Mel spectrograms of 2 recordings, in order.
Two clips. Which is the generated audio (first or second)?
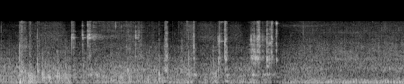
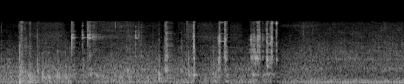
first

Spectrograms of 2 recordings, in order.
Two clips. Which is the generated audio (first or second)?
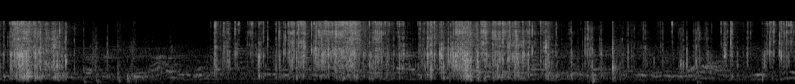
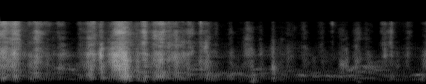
second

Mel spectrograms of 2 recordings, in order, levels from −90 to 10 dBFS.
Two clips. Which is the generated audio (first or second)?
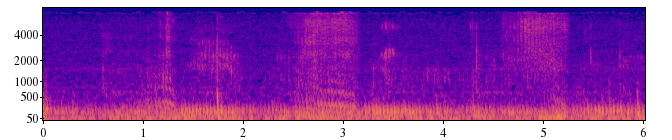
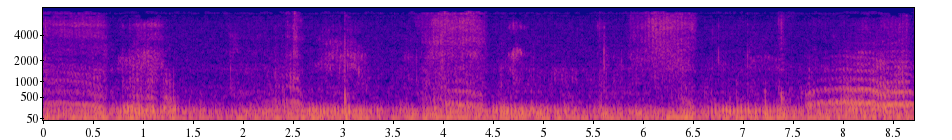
second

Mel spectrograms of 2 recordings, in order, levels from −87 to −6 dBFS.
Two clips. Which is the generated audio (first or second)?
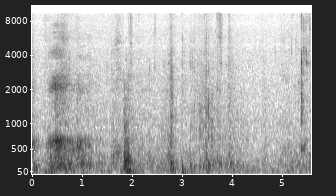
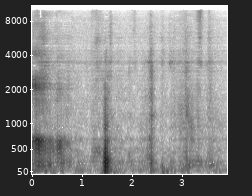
second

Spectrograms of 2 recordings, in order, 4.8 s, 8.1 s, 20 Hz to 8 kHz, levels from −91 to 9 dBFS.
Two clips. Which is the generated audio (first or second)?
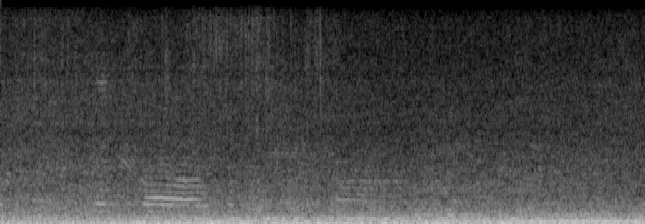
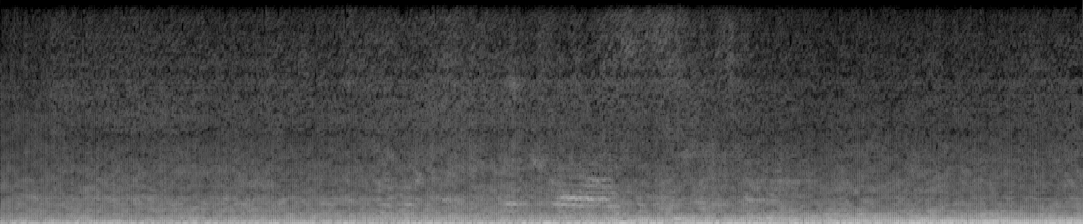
second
